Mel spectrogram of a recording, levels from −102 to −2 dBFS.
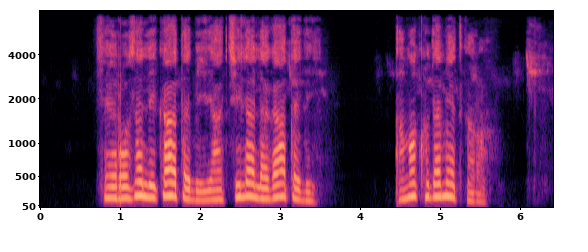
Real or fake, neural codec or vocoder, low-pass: fake; codec, 16 kHz, 8 kbps, FreqCodec, smaller model; 7.2 kHz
